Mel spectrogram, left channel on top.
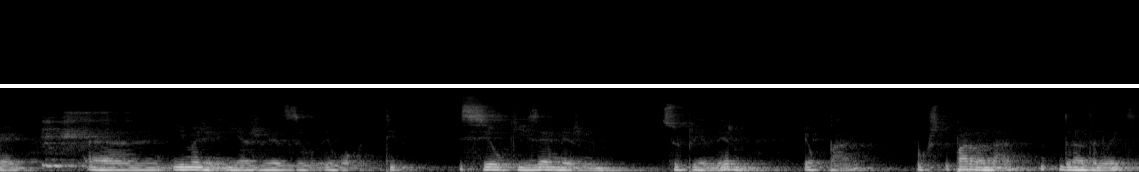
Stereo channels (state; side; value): silent; left; 61 dB below the other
